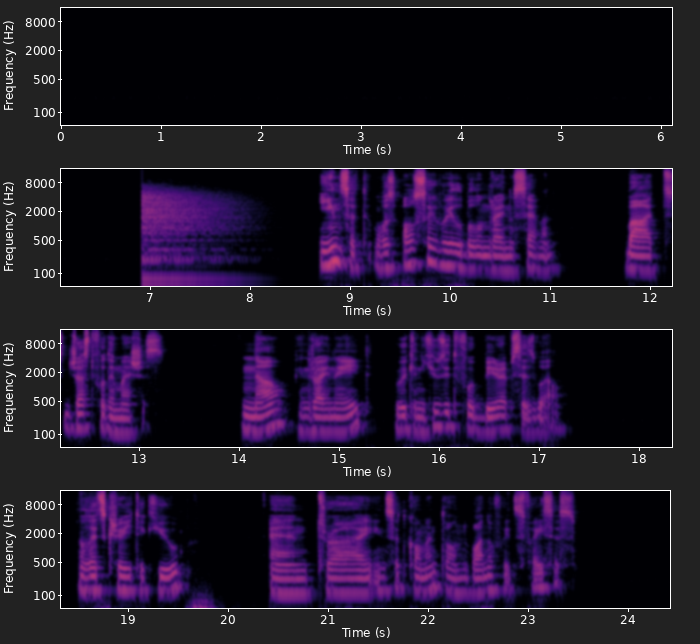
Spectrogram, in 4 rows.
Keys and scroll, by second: 12.6-14.4 typing, 15.1 Return, 17.8 typing, 19.8 Return.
